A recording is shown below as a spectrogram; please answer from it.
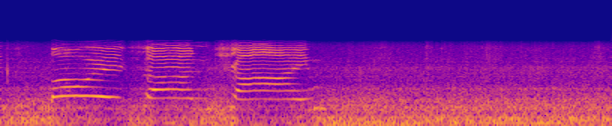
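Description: A young child singing three held, high notes in the first two seconds, over the steady road noise of a moving car's cabin, which carries on alone after the singing stops.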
